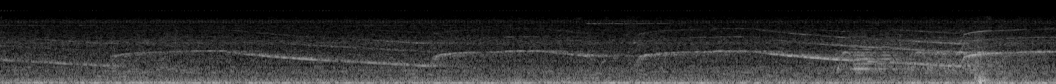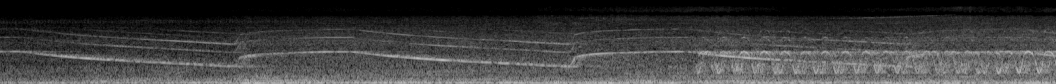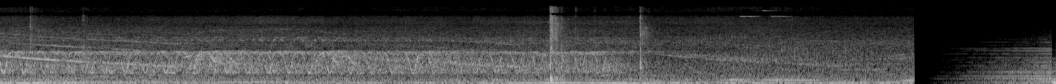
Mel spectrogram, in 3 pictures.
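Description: Police car siren wailing, each cycle rising quickly and falling slowly, repeating about every two and a half seconds and growing louder. About halfway through a second, rapid warbling siren tone joins it over a low traffic rumble, with a sharp knock near the end.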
